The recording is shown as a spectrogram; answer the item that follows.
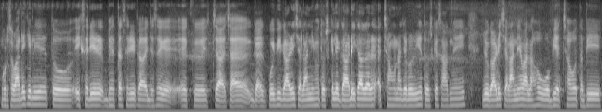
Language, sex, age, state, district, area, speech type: Hindi, male, 30-45, Uttar Pradesh, Lucknow, rural, spontaneous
